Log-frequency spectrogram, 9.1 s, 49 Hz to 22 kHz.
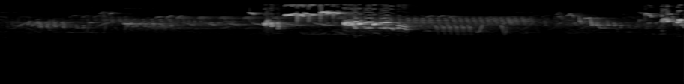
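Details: Robin song from a garden in March–April 2013: faint thin notes, then a loud phrase with piercing high whistles and a fast buzzy trill, followed by soft twittering and a brief renewed burst.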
